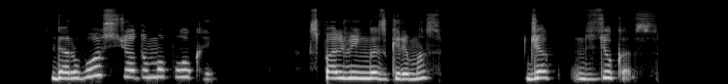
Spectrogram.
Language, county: Lithuanian, Vilnius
